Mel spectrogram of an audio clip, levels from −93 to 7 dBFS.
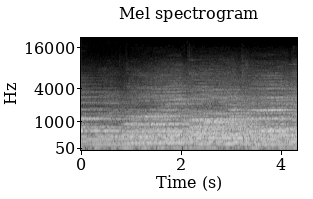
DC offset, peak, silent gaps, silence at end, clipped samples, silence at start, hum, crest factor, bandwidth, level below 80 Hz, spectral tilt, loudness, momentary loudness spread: under 0.1%; -4 dBFS; none; 0 s; under 0.1%; 0 s; none; 14 dB; 11 kHz; -36 dBFS; -7 dB/octave; -17 LUFS; 6 LU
